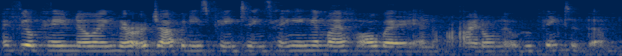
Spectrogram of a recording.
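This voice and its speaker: In a roomy, echoing theatre with faint noise, a woman plays a teenage American girl searching for who she is. Her voice is fairly high, and she delivers an emotional stage monologue full of grief. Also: level tone, fairly quick, creaky, a little mellow, highs cut off. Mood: pained.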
